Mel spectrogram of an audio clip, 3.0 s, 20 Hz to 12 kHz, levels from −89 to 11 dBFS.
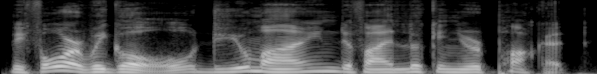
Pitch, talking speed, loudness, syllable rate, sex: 135 Hz, 240 wpm, -17 LUFS, 5.4 syllables/s, male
